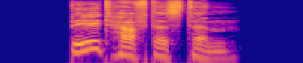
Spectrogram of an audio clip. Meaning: strong dative masculine/neuter singular superlative degree of bildhaft
- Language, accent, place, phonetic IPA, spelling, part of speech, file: German, Germany, Berlin, [ˈbɪlthaftəstəm], bildhaftestem, adjective, De-bildhaftestem.ogg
